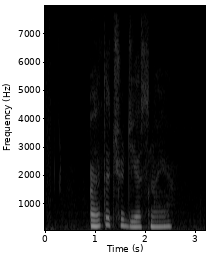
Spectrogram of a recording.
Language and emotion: Russian, neutral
